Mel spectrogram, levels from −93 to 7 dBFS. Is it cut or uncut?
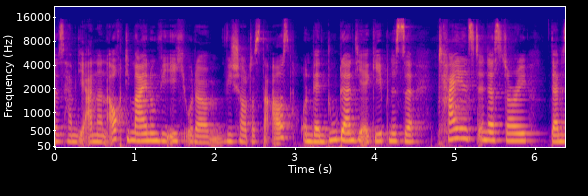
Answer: uncut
